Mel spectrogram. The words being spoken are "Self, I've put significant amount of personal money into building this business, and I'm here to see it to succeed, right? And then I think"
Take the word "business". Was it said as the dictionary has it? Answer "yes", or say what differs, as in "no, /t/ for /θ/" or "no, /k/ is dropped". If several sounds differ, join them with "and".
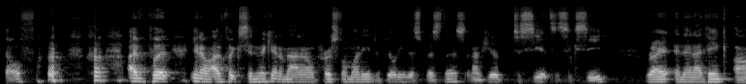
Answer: yes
